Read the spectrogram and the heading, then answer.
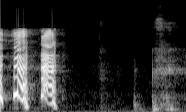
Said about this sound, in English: just gasped because she saw the cat behind me. Am I wrong? Oh, no, I didn't see her. I was just breathing.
